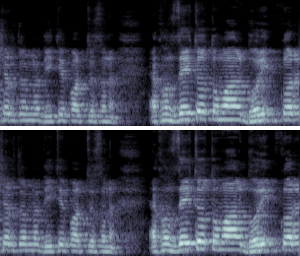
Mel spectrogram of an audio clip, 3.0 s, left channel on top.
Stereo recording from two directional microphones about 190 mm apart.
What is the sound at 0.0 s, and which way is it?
A man's voice, 55° right (ahead or behind).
